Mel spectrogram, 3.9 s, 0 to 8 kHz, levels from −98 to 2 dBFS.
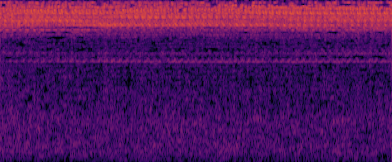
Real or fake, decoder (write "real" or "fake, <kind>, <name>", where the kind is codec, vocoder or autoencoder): real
